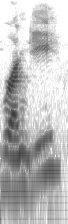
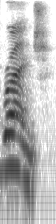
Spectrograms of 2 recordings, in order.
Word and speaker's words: Rungy: Is that how it's said? Rungy? Brass monkey? No, Rungy? rungy. Yeah, rungy. I've always said runge. No, it's rungy. Okay. I learned something new. Yeah, I've always pronounced it runge.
